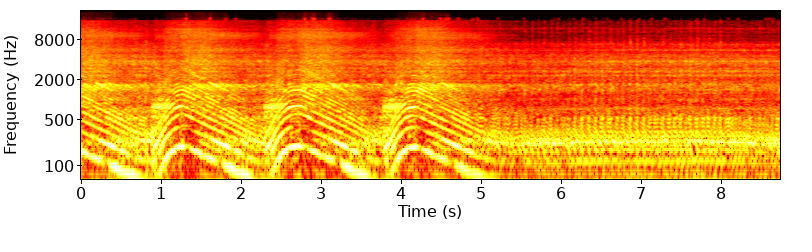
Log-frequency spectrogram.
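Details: Stihl chainsaw, reassembled for a customer with a Bosch spark plug fitted, started on full choke: three quick clean blips to high revs, then steady even idle with no stumbling; runs well, idle slightly high, little carb adjustment needed.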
